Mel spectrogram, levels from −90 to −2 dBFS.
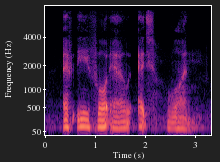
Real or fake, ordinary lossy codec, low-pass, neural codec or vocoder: fake; none; 7.2 kHz; codec, 16 kHz, 2 kbps, FunCodec, trained on LibriTTS, 25 frames a second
